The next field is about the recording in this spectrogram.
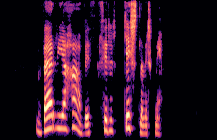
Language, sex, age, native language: Icelandic, female, 40-49, Icelandic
